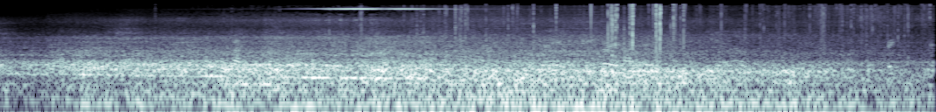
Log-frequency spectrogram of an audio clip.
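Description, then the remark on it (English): A loud, continuous roar of electrostatic interference recorded aboard an underground train, thick with harsh distorted crackle, with sharp bursts of static flickering through toward the middle before the noise eases slightly. “So we've just been recording on an actual underground train, and the noise that we were encountering on the platform became a lot more frantic, pretty much totally distorted sorts of sounds, total interference.”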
